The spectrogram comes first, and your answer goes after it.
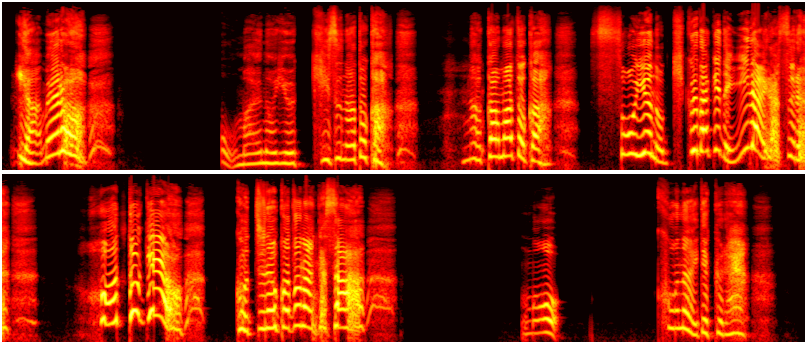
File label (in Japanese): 不良少女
